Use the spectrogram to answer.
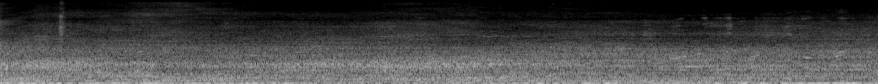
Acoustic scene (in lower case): street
